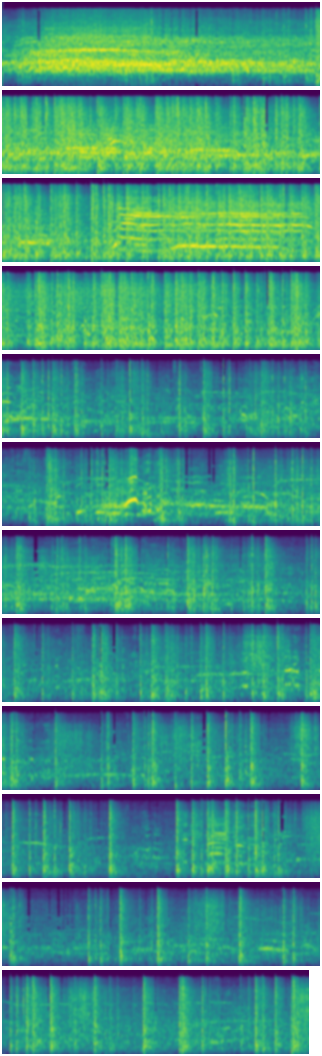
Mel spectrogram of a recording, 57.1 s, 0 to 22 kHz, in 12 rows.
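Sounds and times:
crackle of fireworks: 0.0 - 57.0
crowd shouting and cheering: 0.0 - 57.0.

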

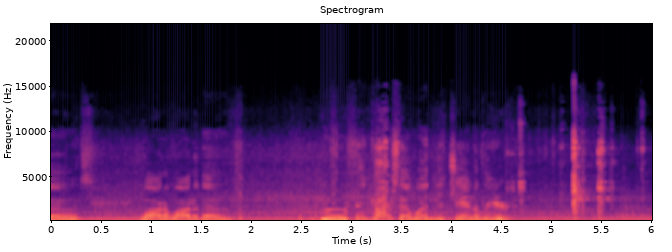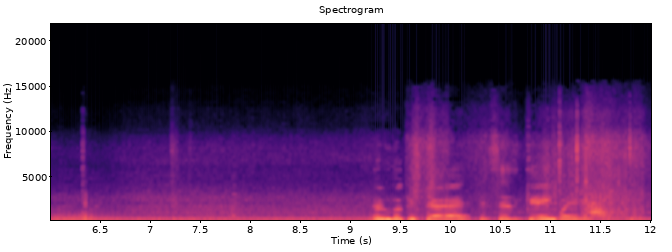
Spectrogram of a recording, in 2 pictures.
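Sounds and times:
vehicle engine idling: 0.0 - 12.0
sharp clinks and knocks: 4.9 - 6.0.

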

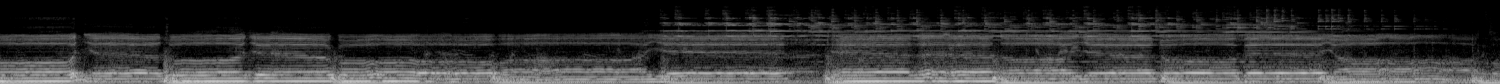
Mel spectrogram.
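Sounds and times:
monks chanting: 0.0 - 15.0.

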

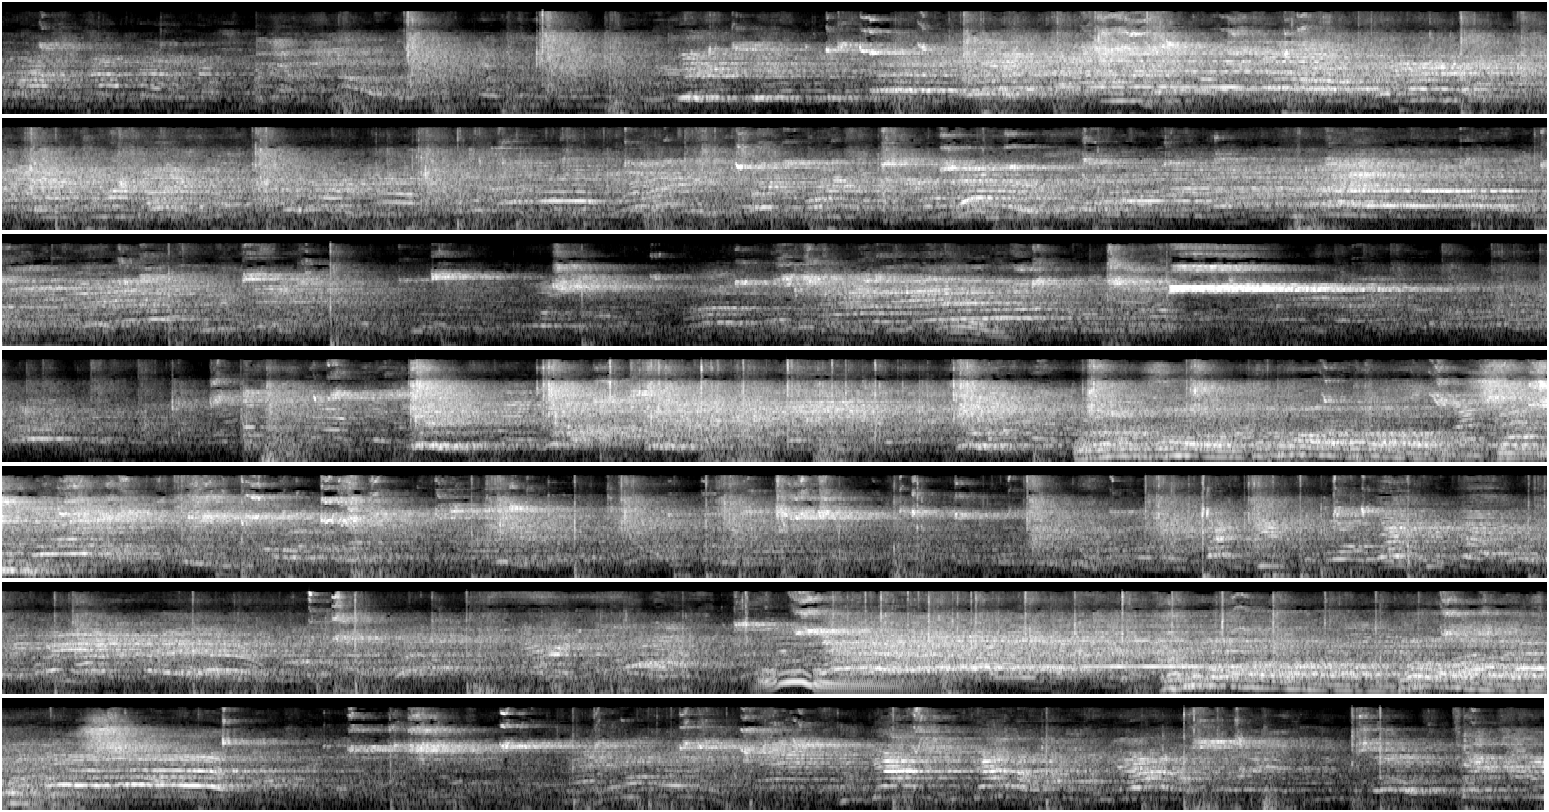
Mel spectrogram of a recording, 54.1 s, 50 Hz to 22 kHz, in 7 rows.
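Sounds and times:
spectators talking and shouting: 0.0 - 23.8, 24.4 - 54.0.

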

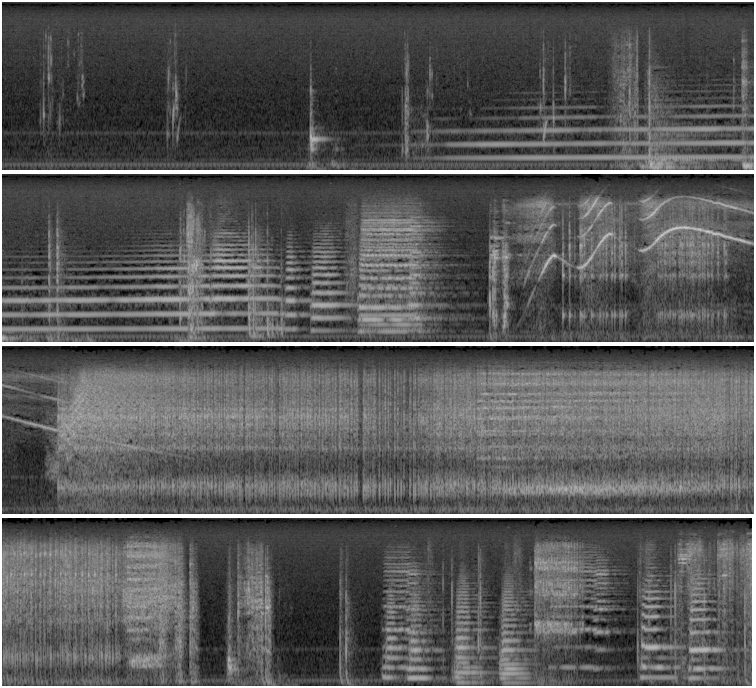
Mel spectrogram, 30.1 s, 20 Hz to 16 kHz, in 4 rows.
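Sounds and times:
held musical notes: 4.0 - 12.3, 26.4 - 30.0
whistling glides: 12.9 - 15.6.

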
